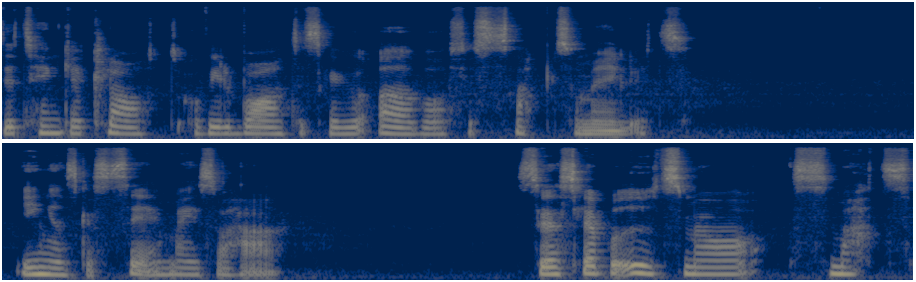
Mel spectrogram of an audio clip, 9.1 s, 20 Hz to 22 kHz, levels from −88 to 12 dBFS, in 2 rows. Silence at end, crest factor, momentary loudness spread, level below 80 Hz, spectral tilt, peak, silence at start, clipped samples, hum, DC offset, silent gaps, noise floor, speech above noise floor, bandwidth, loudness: 0 s; 22 dB; 11 LU; -68 dBFS; -3.5 dB/octave; -12 dBFS; 0 s; under 0.1%; none; under 0.1%; none; -75 dBFS; 42 dB; 19 kHz; -32 LUFS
